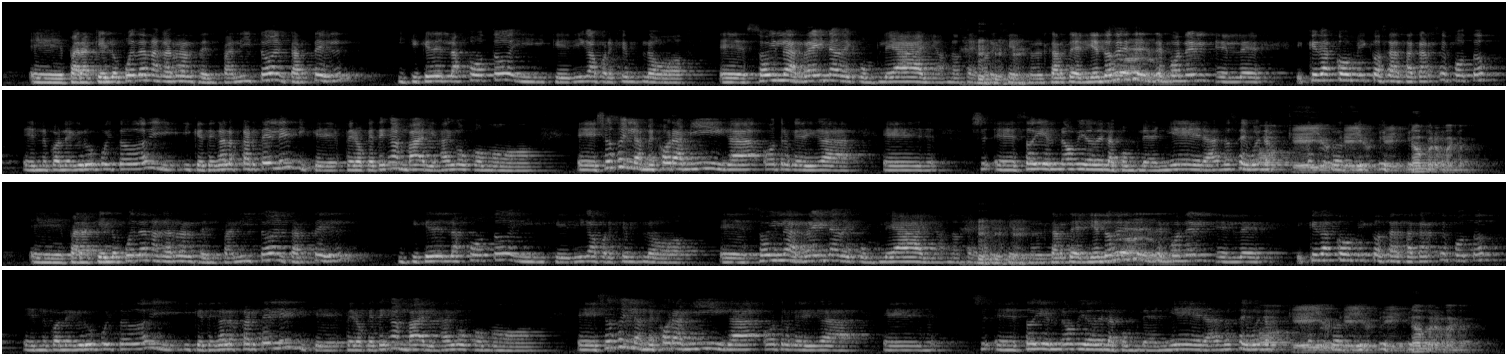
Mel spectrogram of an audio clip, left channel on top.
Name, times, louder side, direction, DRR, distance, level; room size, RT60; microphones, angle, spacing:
voice 1, 0.3-3.5 4.0-6.9 7.2-12.7 12.9-14.9 15.3-20.3 20.8-23.6 23.8-24.4 24.7-27.8 28.1-29.2, left 2 dB, 65° left, 7 dB, 1.4 m, -26 dB
voice 2, 9.6-10.3 11.2-11.7 27.6-29.6, left 1 dB, 30° left, 6 dB, 4.5 m, -30 dB
20.5 x 20.5 x 6.2 m, 0.74 s
head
